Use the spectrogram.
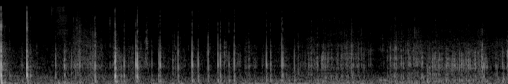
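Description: Long nails tap and scratch a medium, flat, padded bubble mailer of metallic holographic plastic with a pink FRAGILE sticker, held in both hands; it is hollow and seems to hold something. Sharp, crinkly plastic taps come in an uneven patter, then blur into a steadier rustling scratch.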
